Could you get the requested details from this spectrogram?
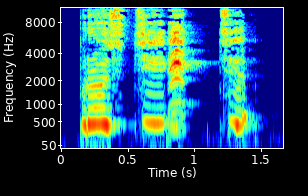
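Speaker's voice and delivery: tiny, very high, frightened squeak. Lana, hissed at by the magister, apologizes with a frightened squeak. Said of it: "пискнула девушка со страхом".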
